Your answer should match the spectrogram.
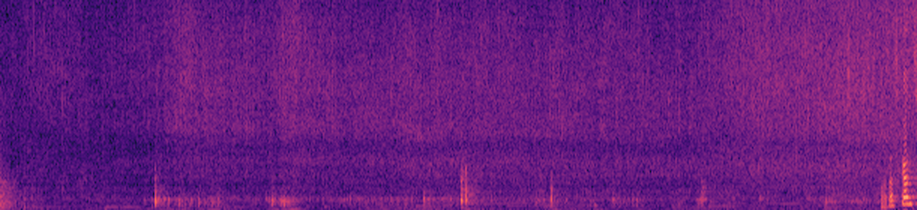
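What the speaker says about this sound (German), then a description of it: "Wenn die Zwiebeln etwas Farbe angenommen habt, dann packt ihr das Gemüse dabei." Vegetables added to browned onions in a one-pot dish give a soft, low sizzle and occasional stirring clatter, quiet and close, with scattered small knocks and no speech.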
